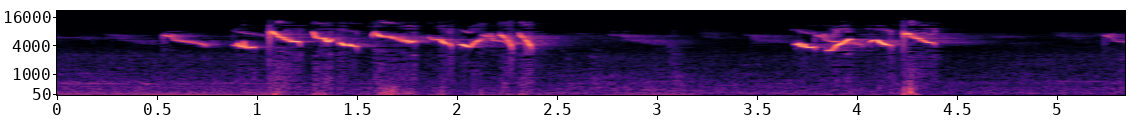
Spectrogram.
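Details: Javan white-eye song used as tutor and lure recording to make birds answer and learn: two bursts of rapid, high, sweet twittering notes sliding up and down, separated by a short pause over faint low hum.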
